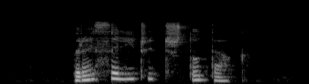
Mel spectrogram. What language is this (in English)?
Belarusian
